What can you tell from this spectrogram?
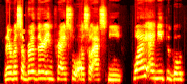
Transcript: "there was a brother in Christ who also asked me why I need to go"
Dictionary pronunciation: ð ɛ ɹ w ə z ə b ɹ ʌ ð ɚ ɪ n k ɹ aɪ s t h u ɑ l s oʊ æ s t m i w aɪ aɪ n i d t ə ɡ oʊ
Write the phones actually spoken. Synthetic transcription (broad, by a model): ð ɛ ɹ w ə s ə b ɹ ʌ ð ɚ ɪ n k ɹ aɪ s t h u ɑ l s oʊ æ s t m i w aɪ aɪ n i d t ə ɡ oʊ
